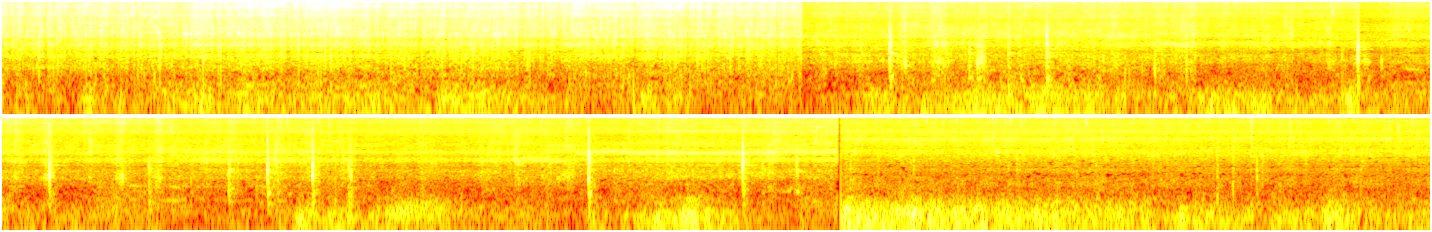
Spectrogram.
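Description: Marinated meat sizzling loudly in a small non-stick pan on a camping stove. About eight seconds in the sizzling drops, and a spoon stirring the pieces clicks and scrapes against the pan. A low rumble takes over for the last few seconds.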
